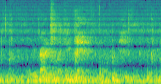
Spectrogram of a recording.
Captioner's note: coughing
